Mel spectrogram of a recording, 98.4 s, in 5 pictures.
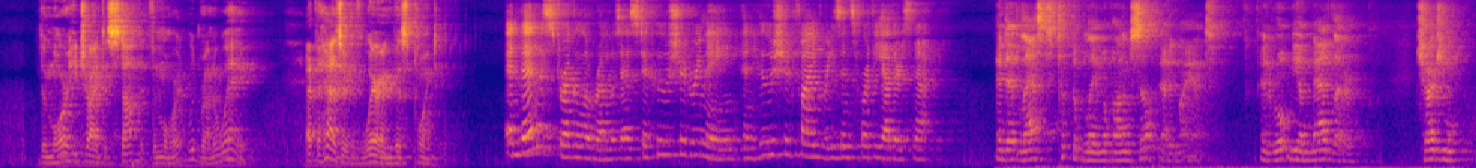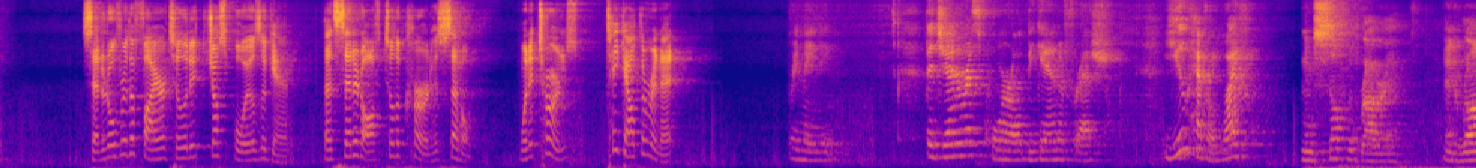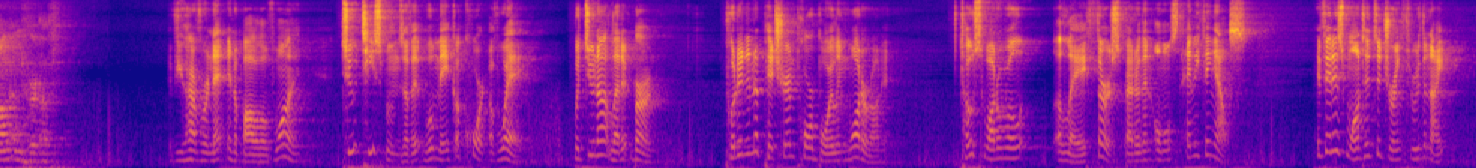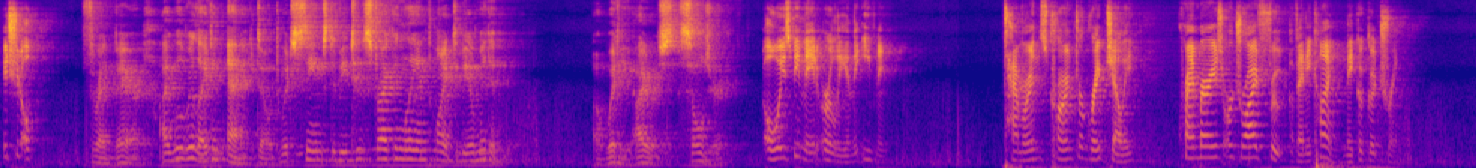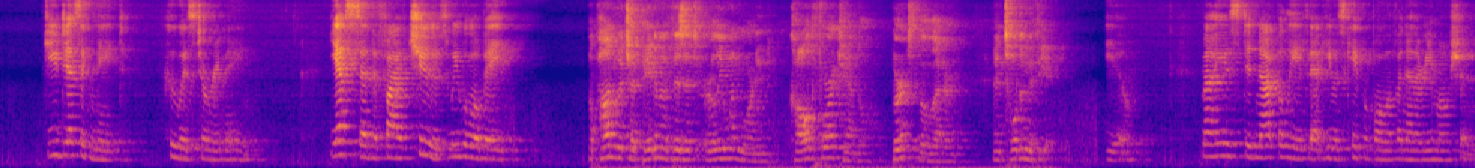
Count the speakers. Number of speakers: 4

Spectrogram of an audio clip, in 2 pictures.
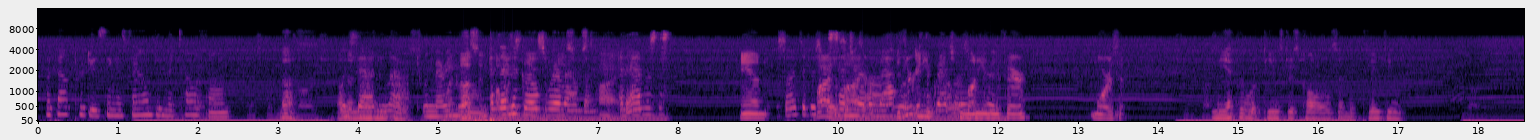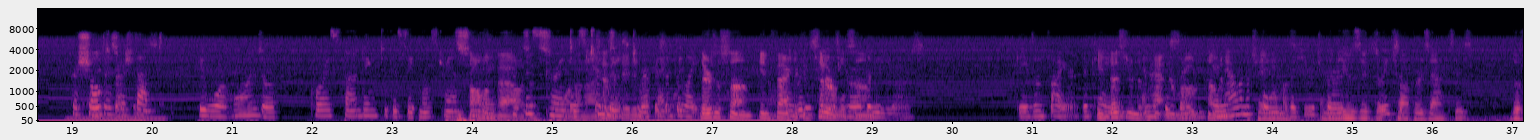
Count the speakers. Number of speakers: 7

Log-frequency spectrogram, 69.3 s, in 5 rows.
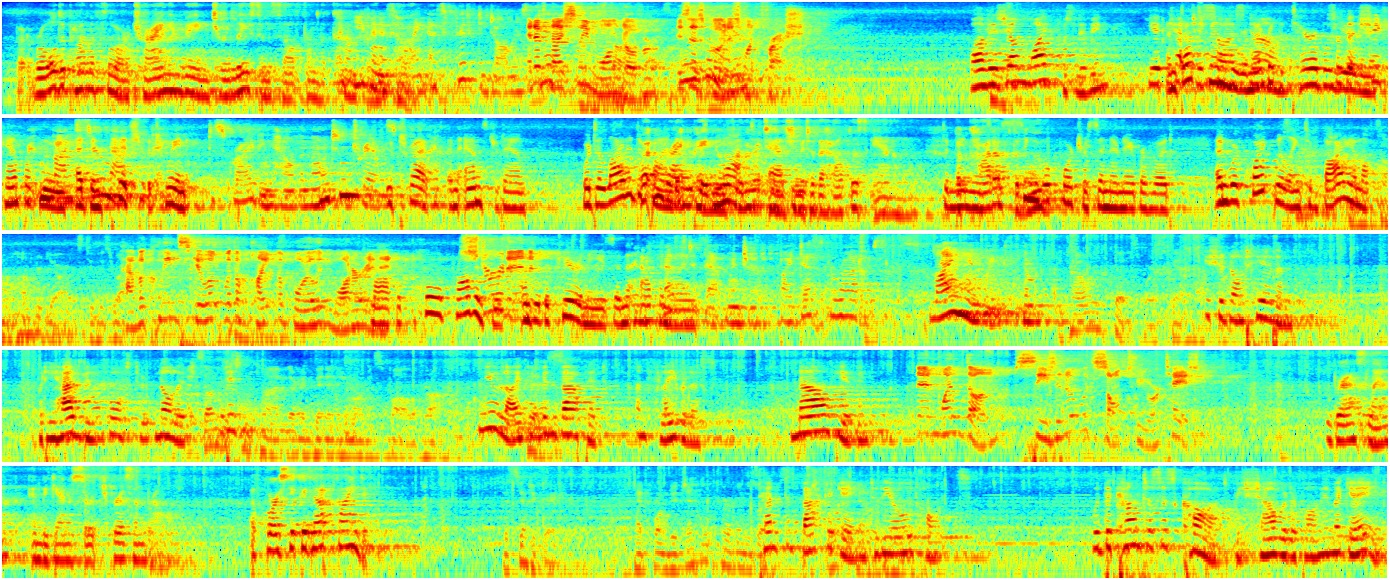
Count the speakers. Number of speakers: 6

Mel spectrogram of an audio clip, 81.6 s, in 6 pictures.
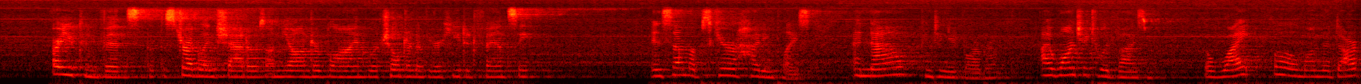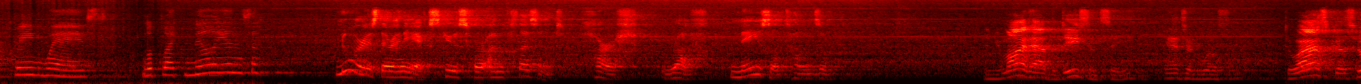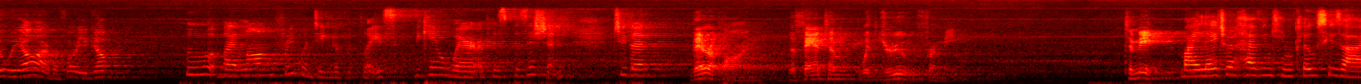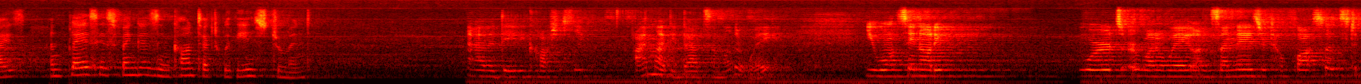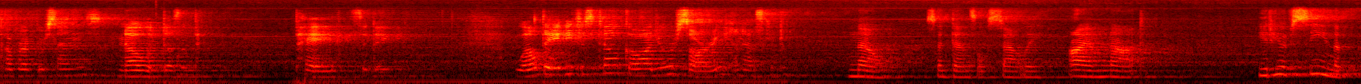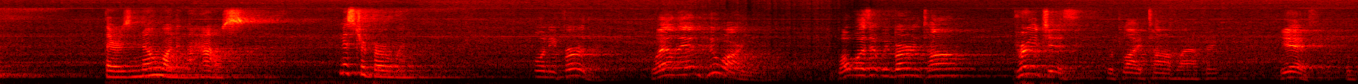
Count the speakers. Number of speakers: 9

